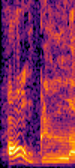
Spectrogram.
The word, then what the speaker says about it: Angle: Angle. Le groupe Angle, comme ça qu'on prononce.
